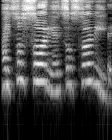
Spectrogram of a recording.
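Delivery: put-on heavy Ukrainian accent. Retelling how the other woman apologized, in a heavy Ukrainian accent. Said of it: "she has like a very heavy accent".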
